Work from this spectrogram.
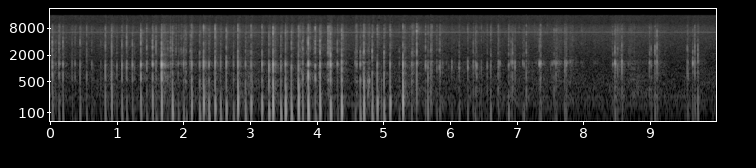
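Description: A solid yellow smiley-face polyurethane foam stress ball is tapped and scratched with the fingertips and nails of both hands. The result is a rapid, crackling patter of short, dull taps with little ring. The taps are dense for the first six seconds, then thin out to scattered, softer taps.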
